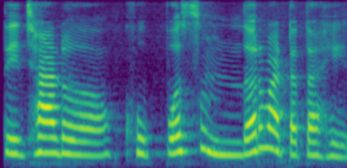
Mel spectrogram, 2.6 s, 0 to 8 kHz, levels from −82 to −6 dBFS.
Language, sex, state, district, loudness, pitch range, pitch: Marathi, female, Maharashtra, Gondia, -17 LUFS, 240-280 Hz, 260 Hz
